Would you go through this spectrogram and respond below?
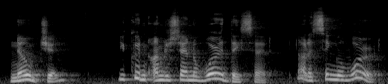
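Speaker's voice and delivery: high, insistent dialogue voice; Huck, emphatic. Acted. Huck corrects Jim about French speech, emphatic.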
